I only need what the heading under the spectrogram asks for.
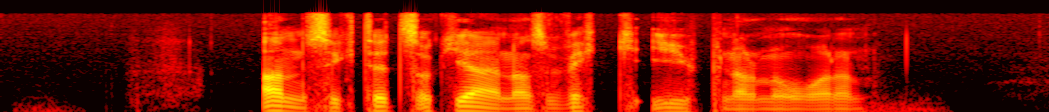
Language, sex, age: Swedish, male, 18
